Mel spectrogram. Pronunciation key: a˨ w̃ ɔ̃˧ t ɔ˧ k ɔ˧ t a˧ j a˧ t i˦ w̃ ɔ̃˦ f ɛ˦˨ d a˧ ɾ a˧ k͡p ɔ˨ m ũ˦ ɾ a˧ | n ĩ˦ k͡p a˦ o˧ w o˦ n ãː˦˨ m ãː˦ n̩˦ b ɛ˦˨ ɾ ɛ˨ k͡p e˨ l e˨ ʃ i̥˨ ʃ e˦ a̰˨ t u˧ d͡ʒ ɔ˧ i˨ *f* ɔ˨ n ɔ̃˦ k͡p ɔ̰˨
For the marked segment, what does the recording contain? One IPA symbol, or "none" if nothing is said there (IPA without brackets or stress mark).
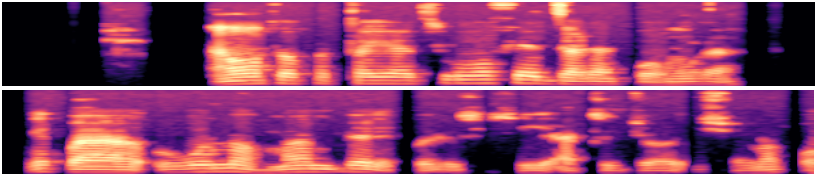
ʃ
